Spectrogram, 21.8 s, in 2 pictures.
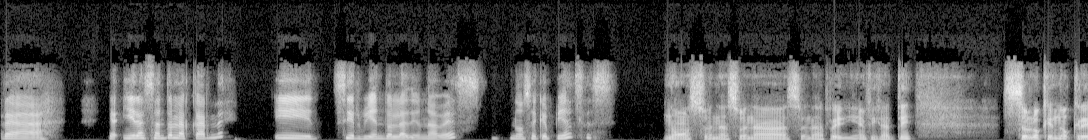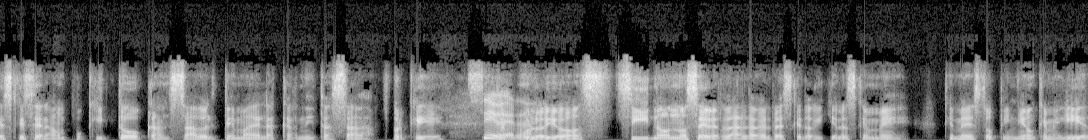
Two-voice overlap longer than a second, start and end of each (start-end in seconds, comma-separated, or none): none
